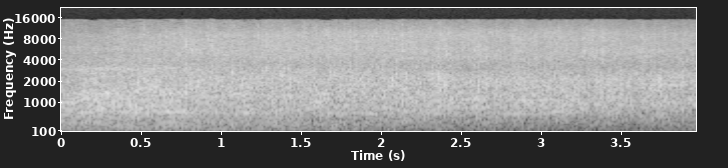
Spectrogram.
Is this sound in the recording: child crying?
no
